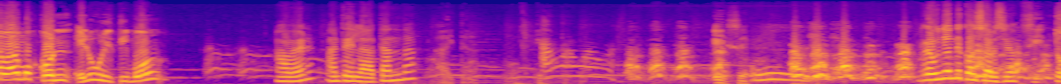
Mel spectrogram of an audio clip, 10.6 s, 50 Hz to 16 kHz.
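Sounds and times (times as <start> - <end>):
speech: 0.2 - 1.7, 2.8 - 4.8, 5.4 - 10.6
dog barking: 2.0 - 2.7, 6.0 - 7.3, 7.9 - 10.6
dog yowling: 2.0 - 4.4, 5.1 - 10.6.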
